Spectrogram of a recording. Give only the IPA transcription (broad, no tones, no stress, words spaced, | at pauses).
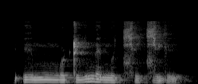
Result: ʔɪ mːoʈin̪ɛ n̪ʊt͡ɕʰɪt͡ɕɪjɪ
